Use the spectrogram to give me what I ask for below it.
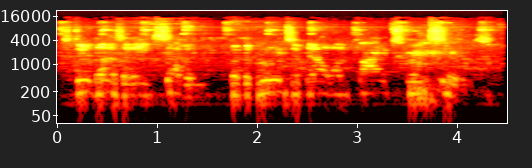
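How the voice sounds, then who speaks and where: A man's voice: sits high, steady tone, measured pace, low-quality recording. A man giving television hockey commentary, heard from a broadcast. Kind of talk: sports commentary. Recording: TV broadcast audio with music behind.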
